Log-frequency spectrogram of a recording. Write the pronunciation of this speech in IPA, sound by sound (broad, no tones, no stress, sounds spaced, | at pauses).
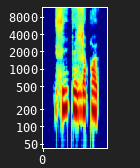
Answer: s i k e ɮ i qʷ ɨ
